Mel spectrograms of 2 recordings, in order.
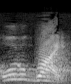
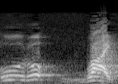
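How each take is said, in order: First: Said in the usual way. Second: "Uruguai" drawn out, uru, then guai; slow "Uruguai", keeping guai in one syllable; split into syllables. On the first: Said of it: "Agora o que que eu tenho?". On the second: Shown as a demonstration. Teacher isolating the triphthong for pupils, "Uruguai" slowly split before guai. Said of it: "apareceram na mesma sílaba".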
